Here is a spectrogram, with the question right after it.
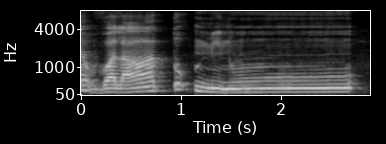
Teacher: حمزہ ساکنہ کو ہم نے جھٹکا دے کر پڑھنا ہوتا ہے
